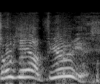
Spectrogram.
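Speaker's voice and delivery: very high, loud mock fury; acted high-pitched angry outburst; imitating furious woman. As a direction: blurt it out in hammed-up anger. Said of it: "she sounded mad because she was mad".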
